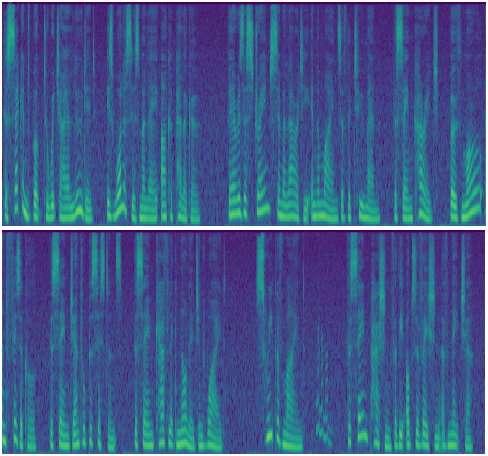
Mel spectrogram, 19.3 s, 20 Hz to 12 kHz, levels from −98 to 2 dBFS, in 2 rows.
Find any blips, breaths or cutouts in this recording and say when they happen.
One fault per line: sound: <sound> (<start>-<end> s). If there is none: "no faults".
sound: chirp (15.9-16.3 s)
